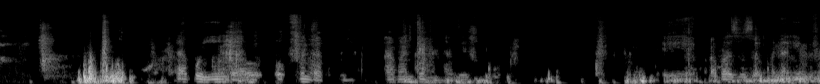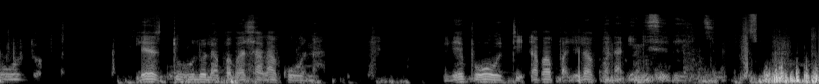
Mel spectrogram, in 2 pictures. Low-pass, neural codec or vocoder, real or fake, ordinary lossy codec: 10.8 kHz; vocoder, 44.1 kHz, 128 mel bands, Pupu-Vocoder; fake; AAC, 48 kbps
